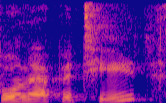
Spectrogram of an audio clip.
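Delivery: ordinary delivery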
